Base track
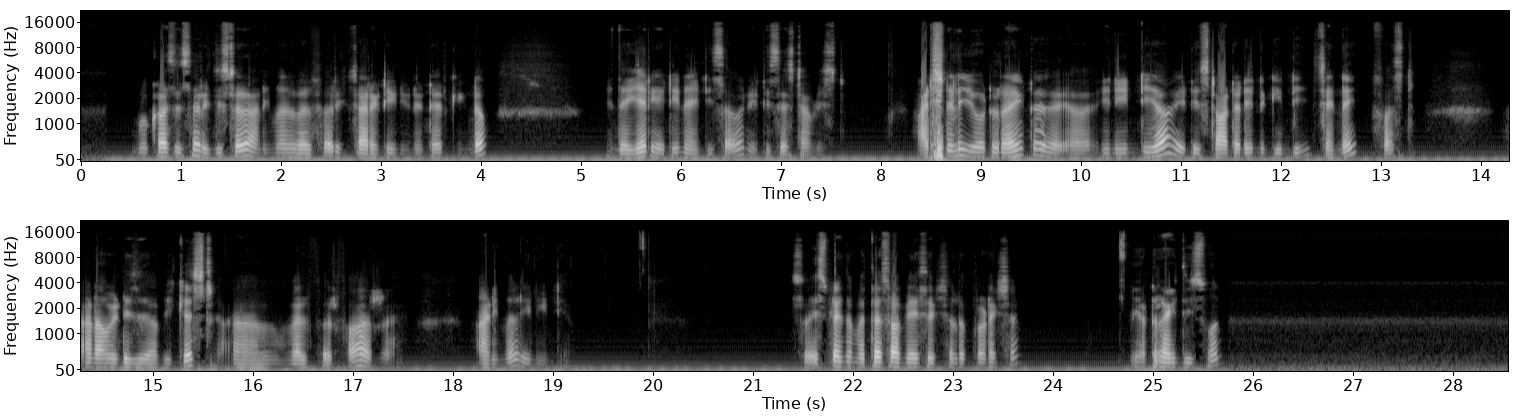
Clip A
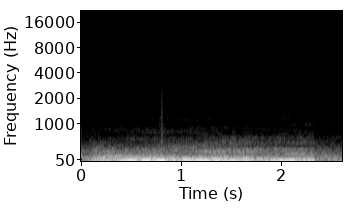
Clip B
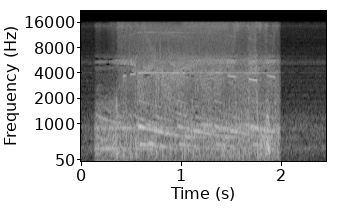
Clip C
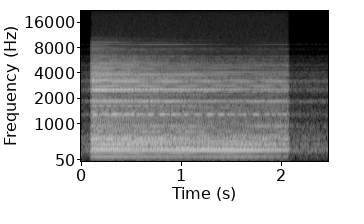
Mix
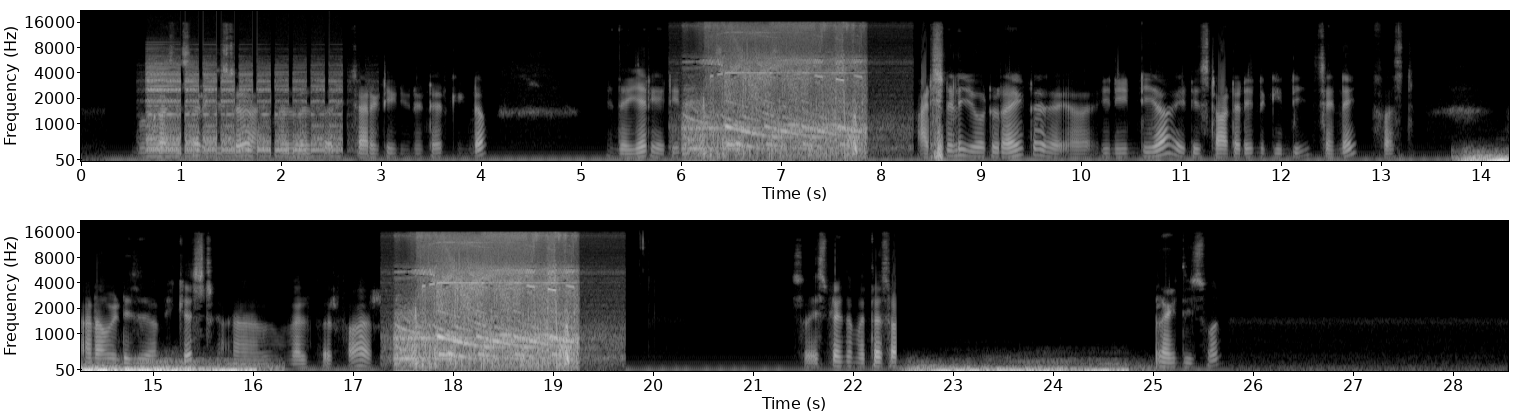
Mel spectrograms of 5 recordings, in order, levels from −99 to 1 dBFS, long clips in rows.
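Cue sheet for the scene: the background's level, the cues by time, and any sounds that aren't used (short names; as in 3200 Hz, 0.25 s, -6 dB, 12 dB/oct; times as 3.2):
base track -13 dB
0.55 add C -12.5 dB + crackling interface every 0.18 s, samples 2048, zero, from 0.44
5.87 add B -6.5 dB
13.7 add A -3 dB
17.27 replace with B -1 dB
22.42 replace with A -11 dB + limiter -14 dBFS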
